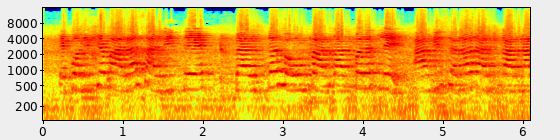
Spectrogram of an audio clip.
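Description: A young schoolgirl's voice into a handheld microphone, in a melodic, sing-song delivery with pitch rising and falling throughout.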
